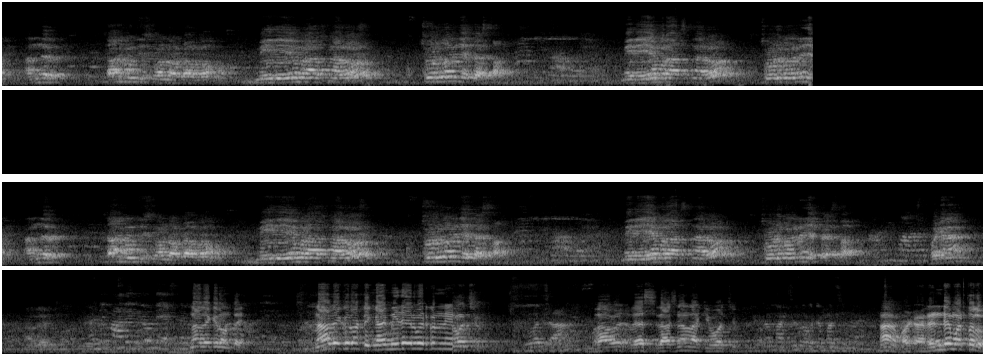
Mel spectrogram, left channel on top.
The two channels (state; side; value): drops out; left; at 8.2 s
